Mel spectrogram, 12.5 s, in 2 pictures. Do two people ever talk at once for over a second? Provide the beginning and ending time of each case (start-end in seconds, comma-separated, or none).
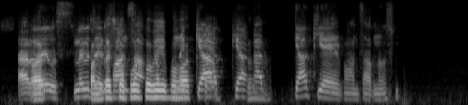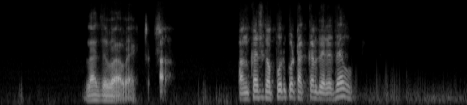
1.2-2.8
